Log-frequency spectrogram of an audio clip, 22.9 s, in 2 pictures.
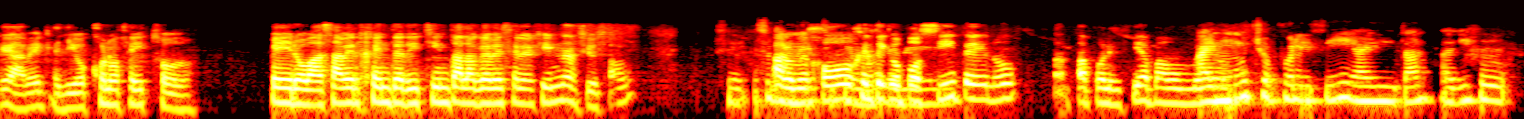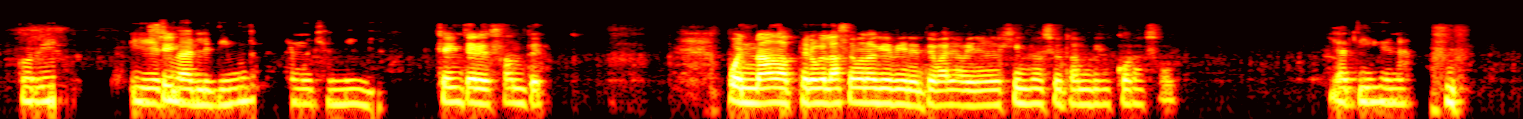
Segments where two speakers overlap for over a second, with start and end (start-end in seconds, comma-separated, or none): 5.8-7.2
